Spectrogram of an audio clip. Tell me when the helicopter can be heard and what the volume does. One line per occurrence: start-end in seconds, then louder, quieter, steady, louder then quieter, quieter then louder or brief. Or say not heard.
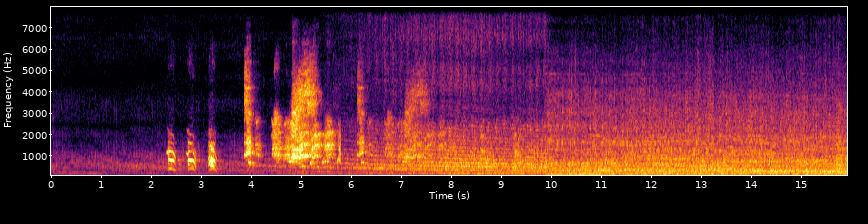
0.0-15.9 louder.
